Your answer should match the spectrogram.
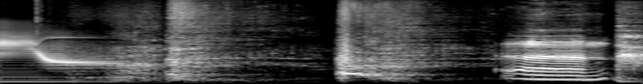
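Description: tiger roaring

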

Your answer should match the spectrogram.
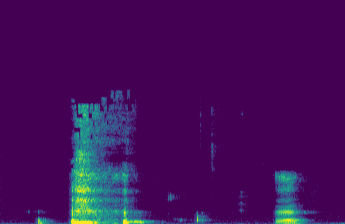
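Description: throat clearing

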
